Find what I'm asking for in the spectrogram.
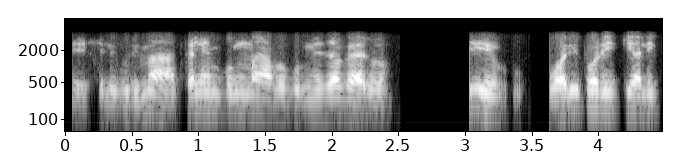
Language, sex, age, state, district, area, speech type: Nepali, male, 30-45, West Bengal, Kalimpong, rural, conversation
